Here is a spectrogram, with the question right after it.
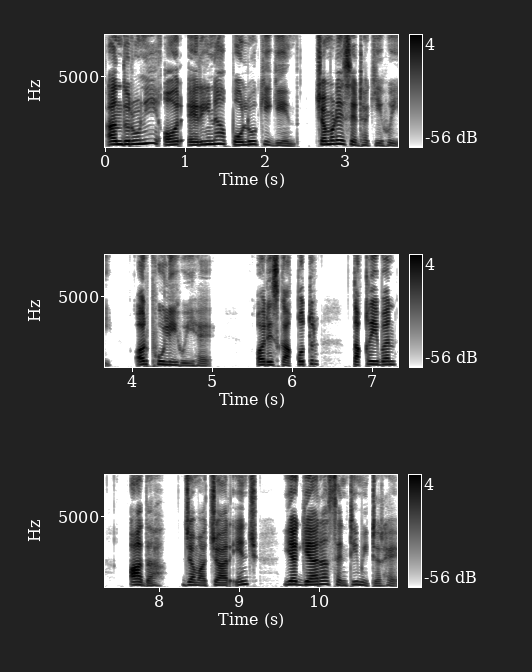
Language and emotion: Urdu, neutral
